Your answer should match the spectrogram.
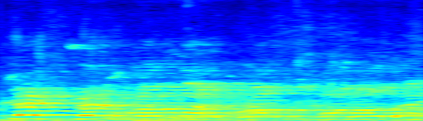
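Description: A basketball bouncing on a hardwood gym floor, heard under voices in the hall.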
